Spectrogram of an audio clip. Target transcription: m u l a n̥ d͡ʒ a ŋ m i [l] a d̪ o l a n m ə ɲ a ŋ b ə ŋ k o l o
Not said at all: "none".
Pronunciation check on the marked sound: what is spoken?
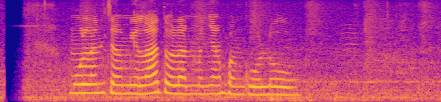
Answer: l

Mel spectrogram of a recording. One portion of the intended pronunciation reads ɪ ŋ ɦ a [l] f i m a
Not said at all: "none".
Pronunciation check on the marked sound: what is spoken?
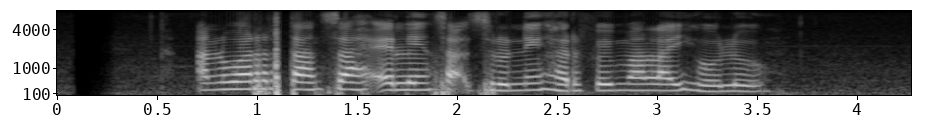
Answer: r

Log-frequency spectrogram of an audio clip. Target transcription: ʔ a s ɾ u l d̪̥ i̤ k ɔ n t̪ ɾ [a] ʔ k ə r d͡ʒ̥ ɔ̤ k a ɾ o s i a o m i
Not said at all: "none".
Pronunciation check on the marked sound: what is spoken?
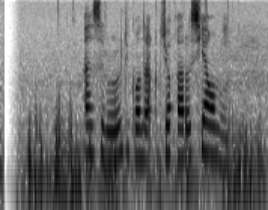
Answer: a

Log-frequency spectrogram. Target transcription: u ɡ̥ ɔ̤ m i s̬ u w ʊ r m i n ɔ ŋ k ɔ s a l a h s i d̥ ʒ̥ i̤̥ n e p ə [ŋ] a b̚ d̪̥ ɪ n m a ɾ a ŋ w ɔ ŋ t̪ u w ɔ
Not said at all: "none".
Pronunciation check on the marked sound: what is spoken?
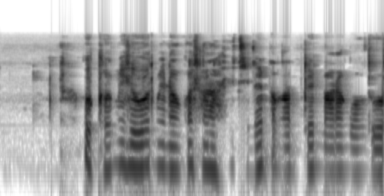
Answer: ŋ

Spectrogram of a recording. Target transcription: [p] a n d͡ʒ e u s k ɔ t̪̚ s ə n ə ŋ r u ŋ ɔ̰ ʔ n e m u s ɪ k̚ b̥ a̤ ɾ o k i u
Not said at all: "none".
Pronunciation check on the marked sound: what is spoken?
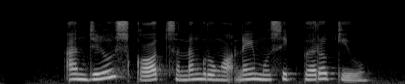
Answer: ʔ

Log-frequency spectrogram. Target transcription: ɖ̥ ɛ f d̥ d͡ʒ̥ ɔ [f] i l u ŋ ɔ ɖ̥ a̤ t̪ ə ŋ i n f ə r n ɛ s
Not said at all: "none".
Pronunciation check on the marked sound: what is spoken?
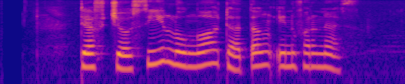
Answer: s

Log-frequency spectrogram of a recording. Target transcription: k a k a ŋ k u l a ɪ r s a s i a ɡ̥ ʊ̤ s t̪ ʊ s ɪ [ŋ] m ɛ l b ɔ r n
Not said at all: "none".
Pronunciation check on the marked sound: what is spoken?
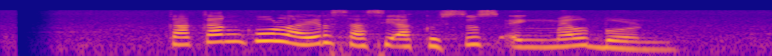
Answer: ŋ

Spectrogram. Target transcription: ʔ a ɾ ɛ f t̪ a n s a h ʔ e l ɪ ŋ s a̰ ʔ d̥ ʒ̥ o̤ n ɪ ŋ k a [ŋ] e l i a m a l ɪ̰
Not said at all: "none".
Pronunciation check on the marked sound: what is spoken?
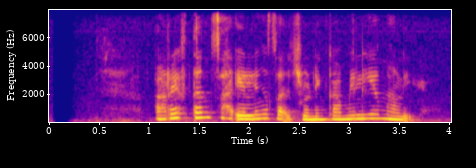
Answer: m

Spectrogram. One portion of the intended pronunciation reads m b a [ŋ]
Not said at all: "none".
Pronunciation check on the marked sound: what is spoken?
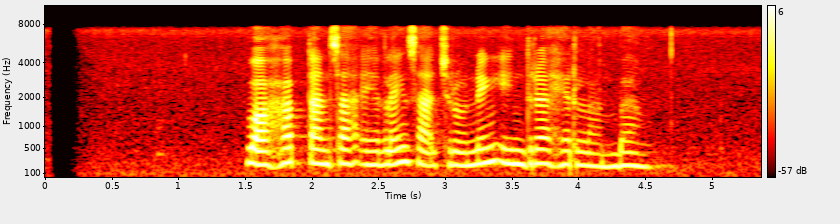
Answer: ŋ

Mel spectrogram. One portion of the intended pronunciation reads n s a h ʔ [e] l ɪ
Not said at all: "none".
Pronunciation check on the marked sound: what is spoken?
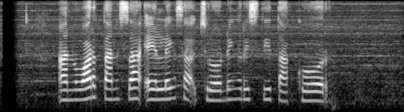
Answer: e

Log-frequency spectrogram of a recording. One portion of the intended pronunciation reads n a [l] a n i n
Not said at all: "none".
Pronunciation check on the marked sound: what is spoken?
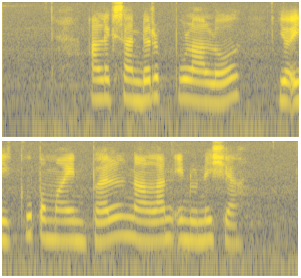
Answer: l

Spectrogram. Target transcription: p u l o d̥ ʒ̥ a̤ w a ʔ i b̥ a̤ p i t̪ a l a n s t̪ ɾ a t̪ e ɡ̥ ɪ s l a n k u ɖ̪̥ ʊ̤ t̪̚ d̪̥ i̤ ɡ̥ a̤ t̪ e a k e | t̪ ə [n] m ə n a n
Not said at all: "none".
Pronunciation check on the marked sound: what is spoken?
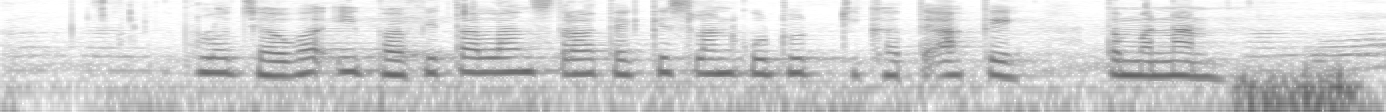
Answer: none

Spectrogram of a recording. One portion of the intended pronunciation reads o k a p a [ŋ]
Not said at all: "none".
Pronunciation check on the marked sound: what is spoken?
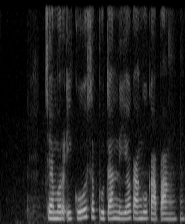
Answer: ŋ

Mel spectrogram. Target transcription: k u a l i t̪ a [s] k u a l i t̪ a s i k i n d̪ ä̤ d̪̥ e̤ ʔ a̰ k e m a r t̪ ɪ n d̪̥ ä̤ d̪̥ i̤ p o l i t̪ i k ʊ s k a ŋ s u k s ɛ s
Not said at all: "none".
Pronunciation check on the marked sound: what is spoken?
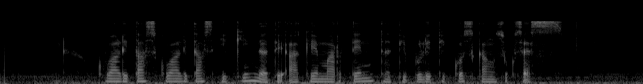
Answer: s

